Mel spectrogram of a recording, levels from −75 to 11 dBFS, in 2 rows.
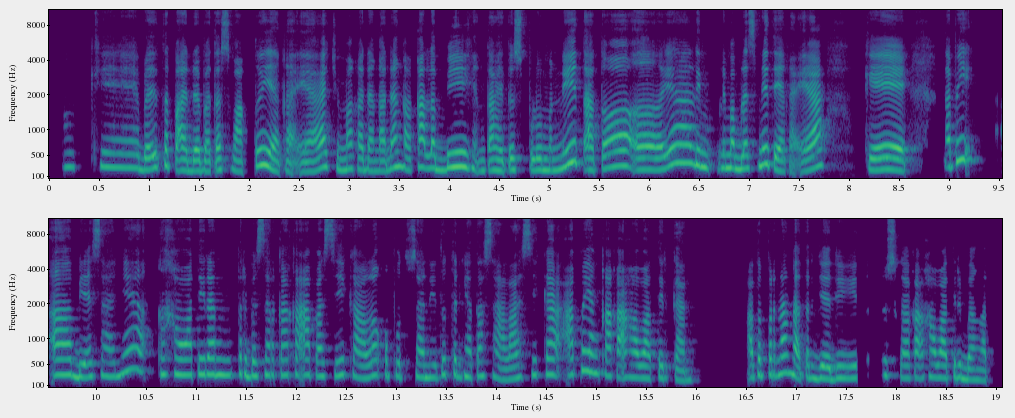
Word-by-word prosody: Oke, 275 Hz, +1 st, -9 dB, 0.4 s
berarti 225 Hz, +3 st, +2 dB
tepa 290 Hz, -, -1 dB
ada 200 Hz, 0 st, +2 dB
batas 215 Hz, +3 st, -1 dB
waktu 195 Hz, +8 st, -3 dB
ya -, -, +5 dB
Kak -, -, -3 dB
ya, 190 Hz, -, 0 dB, 0.2 s
cuma 225 Hz, 0 st, -1 dB
kadang-kadang 215 Hz, +4 st, 0 dB
Kakak 240 Hz, +4 st, +1 dB
lebih, 255 Hz, +4 st, +4 dB, 0.2 s
entah 205 Hz, +2 st, -1 dB
itu 210 Hz, +2 st, -1 dB
10 220 Hz, 0 st, -1 dB
menit 265 Hz, -, +3 dB
atau, 220 Hz, +3 st, 0 dB, 0.3 s
eee, 225 Hz, 0 st, +5 dB, 0.2 s
ya -, -, +4 dB, 0.2 s
lim 300 Hz, -, +5 dB, 0.2 s
lima 255 Hz, 0 st, +3 dB
belas 245 Hz, +1 st, +1 dB
menit 325 Hz, +1 st, +3 dB
ya 205 Hz, -, +3 dB
Kak -, -, -6 dB
ya, 235 Hz, -, +5 dB, 0.4 s
oke. 220 Hz, -, -1 dB, 0.7 s
Tapi, 270 Hz, +9 st, +2 dB, 0.4 s
eee, 300 Hz, 0 st, +4 dB
biasanya 265 Hz, +5 st, -2 dB, 0.3 s
kekhawatiran 305 Hz, 0 st, +1 dB, 0.2 s
terbesar 290 Hz, -1 st, -1 dB
Kakak 290 Hz, +1 st, -2 dB
apa 270 Hz, -2 st, -2 dB
sih, 280 Hz, +1 st, -2 dB
kalau 245 Hz, 0 st, -1 dB
keputusan 265 Hz, -2 st, -4 dB
itu 240 Hz, +5 st, -4 dB
ternyata 270 Hz, -2 st, -3 dB
salah 220 Hz, -1 st, -2 dB
sih 295 Hz, -, -5 dB
Kak? 305 Hz, -1 st, +1 dB, 0.2 s
Apa 345 Hz, -, -4 dB
yang 335 Hz, -, 0 dB
Kakak 275 Hz, -3 st, +1 dB
khawatirkan? 235 Hz, -4 st, -2 dB, 0.6 s
Atau 295 Hz, -, -1 dB
pernah 300 Hz, +1 st, 0 dB
nggak 265 Hz, -3 st, +1 dB
terjadi 230 Hz, -1 st, 0 dB, 0.2 s
itu, 245 Hz, -, -11 dB
terus 285 Hz, -1 st, -7 dB
Kakak 240 Hz, 0 st, -1 dB
khawatir 245 Hz, -1 st, -1 dB
banget? 200 Hz, -2 st, -5 dB
250 Hz, 175 wpm, -23 LUFS, 225-290 Hz, 0.7 s, ya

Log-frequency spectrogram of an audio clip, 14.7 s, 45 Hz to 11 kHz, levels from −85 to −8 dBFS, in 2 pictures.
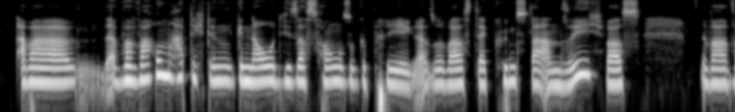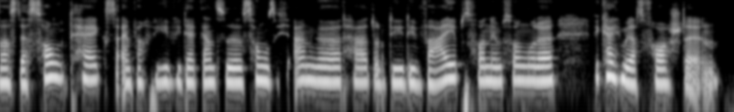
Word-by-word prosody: aber 195 Hz, 0 st, +4 dB, 0.3 s
aber 215 Hz, +1 st, +2 dB
wa 225 Hz, -, +5 dB
warum 265 Hz, +2 st, +4 dB
hat 250 Hz, 0 st, -3 dB
dich 235 Hz, -, -4 dB
denn 210 Hz, -1 st, -1 dB
genau 205 Hz, 0 st, +3 dB
dieser 205 Hz, 0 st, -1 dB
Song 200 Hz, +1 st, -1 dB
so 195 Hz, -1 st, -4 dB
geprägt? 180 Hz, -4 st, -2 dB
Also 180 Hz, 0 st, -3 dB
war 180 Hz, +1 st, +3 dB
's -, -, -7 dB
der 180 Hz, -1 st, -1 dB
Künstler 200 Hz, -1 st, 0 dB
an 170 Hz, +2 st, -1 dB
sich, 280 Hz, -, +1 dB
war 180 Hz, 0 st, +4 dB
's -, -, -2 dB, 0.6 s
war 185 Hz, -1 st, 0 dB
war 190 Hz, 0 st, +1 dB
's -, -, 0 dB
der 180 Hz, -1 st, -1 dB
Songtext, 235 Hz, -2 st, 0 dB
einfach 190 Hz, 0 st, -4 dB
wie 195 Hz, 0 st, -5 dB
wie 200 Hz, -, -5 dB
der 195 Hz, 0 st, -1 dB
ganze 195 Hz, 0 st, 0 dB
Song 215 Hz, +2 st, 0 dB
sich 195 Hz, 0 st, -8 dB
angehört 205 Hz, -2 st, -1 dB
hat 195 Hz, 0 st, -3 dB
und 180 Hz, -, -6 dB
die 190 Hz, 0 st, 0 dB
die 185 Hz, -2 st, -3 dB
Vibes 210 Hz, +7 st, 0 dB
von 210 Hz, 0 st, -2 dB
dem 205 Hz, 0 st, 0 dB
Song 215 Hz, +1 st, -2 dB
oder 210 Hz, 0 st, +3 dB, 0.4 s
wie 240 Hz, -, -4 dB
kann 265 Hz, +1 st, +4 dB
ich 235 Hz, -, -7 dB
mir 210 Hz, -, +3 dB
das 180 Hz, -, 0 dB
vorstellen? 185 Hz, -2 st, -2 dB
200 Hz, 200 wpm, -24 LUFS, 190-215 Hz, 0.6 s, wa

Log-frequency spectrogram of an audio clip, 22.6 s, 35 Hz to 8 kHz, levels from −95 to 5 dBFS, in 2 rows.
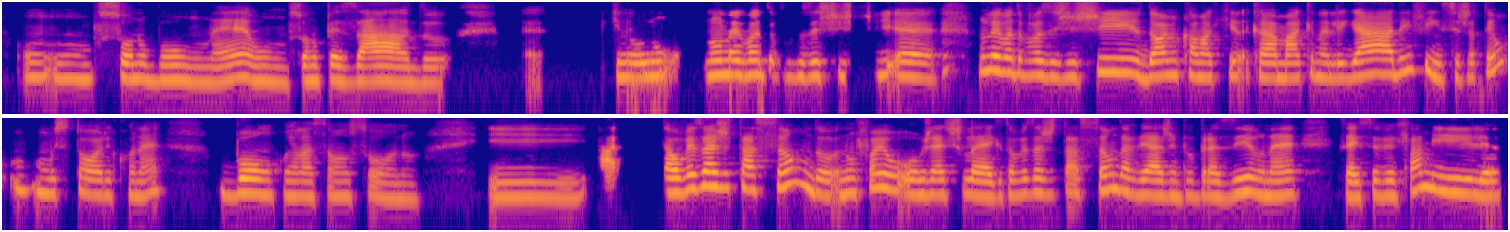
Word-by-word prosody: um 205 Hz, -3 st, -5 dB
um -, -, -7 dB
sono 200 Hz, -2 st, 0 dB
bom 185 Hz, -1 st, -2 dB
né, 190 Hz, +5 st, +1 dB
um 180 Hz, -2 st, -4 dB
sono 185 Hz, +3 st, -2 dB
pesado 175 Hz, -2 st, +2 dB
eh -, -, -22 dB, 1.1 s
que 215 Hz, -, -3 dB
não 215 Hz, +2 st, +1 dB, 0.2 s
não 230 Hz, +1 st, +3 dB
levanta 235 Hz, -1 st, +2 dB
pra 210 Hz, -1 st, -13 dB
fazer 215 Hz, +1 st, 0 dB
xixi 220 Hz, +1 st, -6 dB
É, 210 Hz, -2 st, +3 dB, 0.3 s
não 280 Hz, -, -2 dB
levanta 270 Hz, -4 st, +6 dB
pra 230 Hz, -, -4 dB
fazer 215 Hz, -2 st, 0 dB
xixi, 245 Hz, +5 st, +1 dB
dorme 225 Hz, +2 st, +2 dB
com 235 Hz, -, -4 dB
a -, -, +1 dB
máqui 210 Hz, +1 st, -3 dB
com 210 Hz, -, 0 dB
a 205 Hz, 0 st, +4 dB
máquina 205 Hz, +1 st, -1 dB
ligada, 235 Hz, +4 st, +4 dB
enfim, 290 Hz, -6 st, -2 dB
você 205 Hz, +1 st, -8 dB
já 205 Hz, +1 st, -7 dB
tem -, -, -2 dB
um- 435 Hz, +3 st, -6 dB, 0.3 s
um -, -, -2 dB
histórico, 200 Hz, -2 st, -4 dB
né, 205 Hz, +5 st, -5 dB, 0.4 s
bom 205 Hz, 0 st, +4 dB
com 200 Hz, -1 st, -12 dB
relação 185 Hz, 0 st, -5 dB
ao 185 Hz, -, -7 dB
sono. 165 Hz, -3 st, -8 dB, 0.5 s
Eh, 175 Hz, 0 st, -6 dB
a -, -, +3 dB, 0.4 s
talvez 225 Hz, +6 st, +5 dB
a 295 Hz, -, +10 dB
agitação 275 Hz, +2 st, +2 dB
do 195 Hz, -4 st, 0 dB
não 210 Hz, +2 st, -1 dB
foi 270 Hz, +6 st, +1 dB
o 250 Hz, -, +2 dB, 0.2 s
o 195 Hz, -, 0 dB
jet 195 Hz, +1 st, -2 dB
lag, 185 Hz, -2 st, +2 dB
talvez, 195 Hz, +2 st, -5 dB
a 215 Hz, -, +2 dB
agitação 215 Hz, +4 st, -2 dB
da 235 Hz, -2 st, +1 dB
viagem 190 Hz, -2 st, +1 dB
para 190 Hz, -, -10 dB
o -, -, -11 dB
Brasil, 195 Hz, +3 st, +1 dB
né. 190 Hz, +1 st, +1 dB, 0.3 s
Que 185 Hz, -, +3 dB
aí 175 Hz, -, +3 dB
você 195 Hz, +2 st, -4 dB
vê 190 Hz, 0 st, -2 dB
família, 220 Hz, -4 st, +1 dB
205 Hz, 185 wpm, -23 LUFS, 185-225 Hz, 1.1 s, a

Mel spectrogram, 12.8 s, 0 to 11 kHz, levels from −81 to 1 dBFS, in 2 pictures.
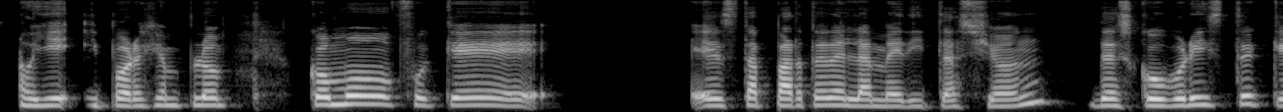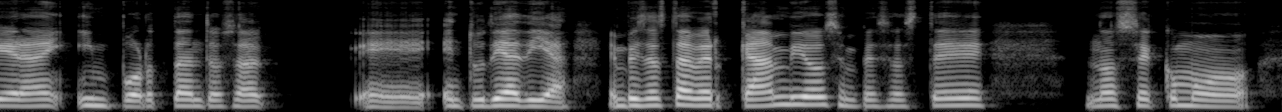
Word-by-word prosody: Oye, 205 Hz, +1 st, +1 dB
y 205 Hz, -, -9 dB
por 195 Hz, -1 st, +3 dB
ejemplo, 210 Hz, +1 st, -1 dB, 0.4 s
¿cómo 240 Hz, +1 st, +5 dB
fue 210 Hz, -3 st, -5 dB
que 215 Hz, -, 0 dB, 0.6 s
esta 200 Hz, 0 st, -1 dB
parte 200 Hz, +1 st, +2 dB
de 215 Hz, -1 st, +2 dB
la 190 Hz, -1 st, +2 dB
meditación, 185 Hz, -, -4 dB
descubriste 205 Hz, +4 st, +1 dB
que 195 Hz, -3 st, +1 dB
era 185 Hz, 0 st, +3 dB, 0.2 s
importante?, 185 Hz, -2 st, -1 dB
o -, -, -3 dB
sea, 175 Hz, -2 st, -3 dB, 0.4 s
e 155 Hz, -3 st, -4 dB
en 190 Hz, -1 st, -4 dB
tu 190 Hz, 0 st, -2 dB
día 200 Hz, 0 st, +7 dB
a -, -, +3 dB
día, 180 Hz, -1 st, +1 dB, 0.2 s
¿empezaste 205 Hz, +2 st, +2 dB
a -, -, +8 dB
ver 205 Hz, 0 st, +2 dB
cambios, 230 Hz, +3 st, +3 dB
empezaste, 190 Hz, +2 st, -3 dB, 0.5 s
no 195 Hz, 0 st, -2 dB
sé, 195 Hz, 0 st, -3 dB
cómo 185 Hz, -4 st, -1 dB
200 Hz, 150 wpm, -22 LUFS, 185-210 Hz, 0.6 s, a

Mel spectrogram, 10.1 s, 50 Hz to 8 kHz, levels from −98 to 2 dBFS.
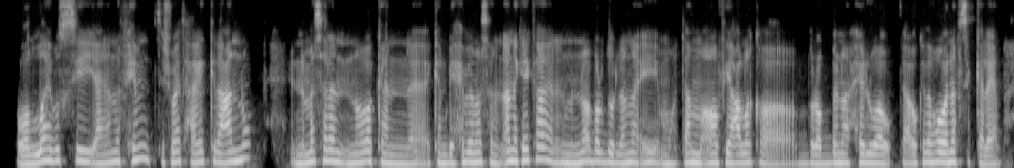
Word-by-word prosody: والله 155 Hz, +8 st, +2 dB
بُصي 195 Hz, -1 st, +1 dB
يعني 155 Hz, -4 st, -1 dB
أنا 180 Hz, +2 st, 0 dB
فهمت 205 Hz, 0 st, -4 dB
شويّة 175 Hz, +2 st, -1 dB
حاجات 180 Hz, -1 st, -2 dB
كده 165 Hz, -2 st, 0 dB
عنّه، 195 Hz, +9 st, +2 dB, 0.4 s
إن 155 Hz, -3 st, -1 dB
مثلًا 190 Hz, +3 st, +2 dB
إن 165 Hz, -4 st, -1 dB
هو 175 Hz, +3 st, +2 dB
كان 145 Hz, -4 st, -3 dB
كان 155 Hz, -1 st, -2 dB
بيحب 155 Hz, +3 st, -1 dB
مثلًا 170 Hz, -1 st, 0 dB
أنا 190 Hz, 0 st, +4 dB
كده 200 Hz, -, +1 dB
كده 220 Hz, +2 st, +1 dB
يعني 180 Hz, -6 st, -2 dB
من 160 Hz, -, +1 dB
النوع 155 Hz, +3 st, +1 dB
برضه 175 Hz, -2 st, 0 dB
اللي 155 Hz, -1 st, -2 dB
أنا 170 Hz, +1 st, +1 dB
إيه 175 Hz, 0 st, -2 dB
مهتم 155 Hz, +2 st, -1 dB
آه 165 Hz, -, +3 dB
في 160 Hz, 0 st, -1 dB
علاقة 160 Hz, 0 st, -1 dB
بربّنا 150 Hz, +1 st, -1 dB
حلوة 160 Hz, -2 st, +1 dB
وبتاع -, -, -4 dB
وكده 170 Hz, -1 st, 0 dB
وهو 175 Hz, +1 st, +6 dB
نَفْس 175 Hz, +1 st, +2 dB
الكلام، 145 Hz, -2 st, -3 dB
165 Hz, 225 wpm, -23 LUFS, 155-180 Hz, 0.4 s, وهو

